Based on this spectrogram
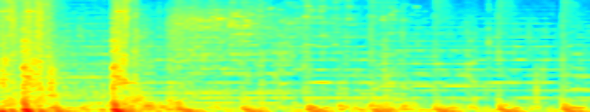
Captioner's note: Breaking glass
